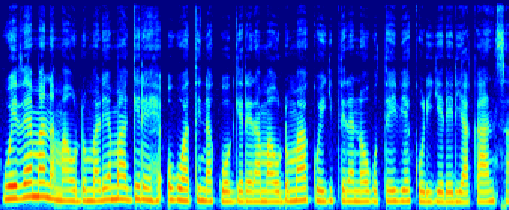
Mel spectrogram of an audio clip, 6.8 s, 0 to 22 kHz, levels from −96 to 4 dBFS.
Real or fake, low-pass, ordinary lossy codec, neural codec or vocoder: real; 19.8 kHz; none; none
